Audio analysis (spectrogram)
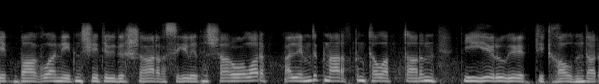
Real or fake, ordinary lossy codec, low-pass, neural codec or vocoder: fake; none; 7.2 kHz; codec, 16 kHz, 1 kbps, FunCodec, trained on LibriTTS, 50 frames a second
